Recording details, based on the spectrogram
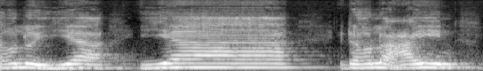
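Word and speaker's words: عين: আইন, এখানে আইন ইয়া জবর আই, হরফের নাম যেটা আই, নুন দুই পেশ নুন, আই নুন, আই এ এখানে টান দিতে হবে। অন্যভাবে টান দিলে ভুল হবে। আপনি যদি আইন এভাবে বলেন তাহলে ভুল হবে।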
